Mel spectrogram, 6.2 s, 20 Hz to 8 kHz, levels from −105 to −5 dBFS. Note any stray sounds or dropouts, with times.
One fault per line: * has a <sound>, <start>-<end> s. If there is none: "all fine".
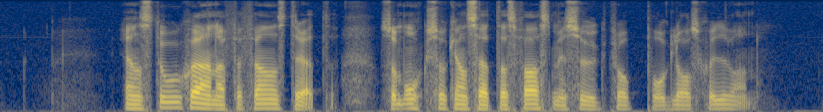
all fine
